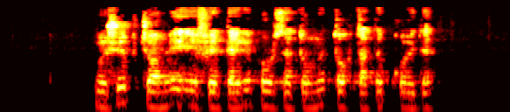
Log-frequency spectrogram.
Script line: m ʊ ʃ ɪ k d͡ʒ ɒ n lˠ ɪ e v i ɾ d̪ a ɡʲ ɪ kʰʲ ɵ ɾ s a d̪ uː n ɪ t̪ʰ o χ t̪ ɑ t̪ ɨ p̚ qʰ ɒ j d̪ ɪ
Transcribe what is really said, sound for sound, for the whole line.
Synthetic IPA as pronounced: m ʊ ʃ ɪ k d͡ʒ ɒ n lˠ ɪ e f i ɾ d̪ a ɡʲ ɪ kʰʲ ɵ ɾ s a t̪ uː n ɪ t̪ʰ o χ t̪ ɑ t̪ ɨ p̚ qʰ o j d̪ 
